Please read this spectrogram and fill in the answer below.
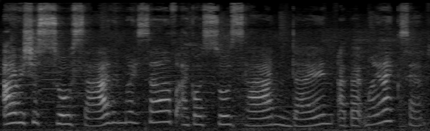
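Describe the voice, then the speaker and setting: High-voiced soft Scottish woman, chatty. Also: normal speed, faint music behind, rough recording. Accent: soft Scottish, partly Americanized. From Scotland. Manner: chatty, frequent likes and ums, laughs between words. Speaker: vlogger. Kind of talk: casual personal storytime.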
